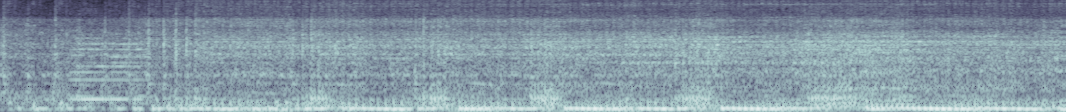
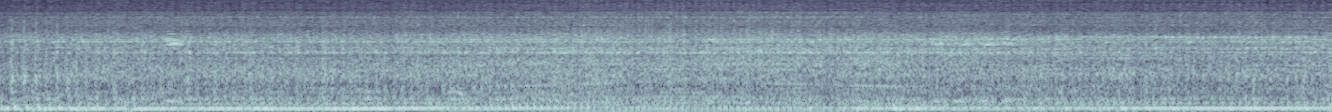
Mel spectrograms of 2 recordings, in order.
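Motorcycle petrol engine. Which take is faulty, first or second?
second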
